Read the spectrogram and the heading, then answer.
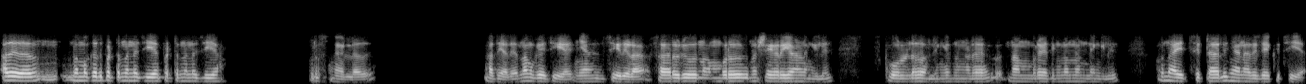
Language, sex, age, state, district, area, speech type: Malayalam, male, 18-30, Kerala, Kasaragod, rural, conversation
